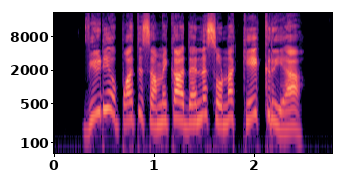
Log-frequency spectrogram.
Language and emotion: Tamil, angry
